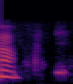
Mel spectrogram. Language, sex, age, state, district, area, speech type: Malayalam, female, 45-60, Kerala, Idukki, rural, conversation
